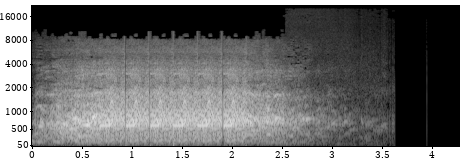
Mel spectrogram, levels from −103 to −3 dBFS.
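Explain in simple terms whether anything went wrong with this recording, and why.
From 0.92 s to 2.14 s, the sound catches and stutters: the same quarter-second slice, about 0.24 s long, plays five times in a row, with a tiny gap each time it jumps back. This is a CD stuck on one turn. A scratch keeps knocking the laser back to the same spot every time the disc spins around, so one short piece repeats at a steady, even rate until the player finally breaks free.

From 2.44 s to the end at about 4.3 s, the fade-out turns rough and grainy, and from 2.68 s on it is at its roughest instead of thinning away gently. This is truncation distortion on a fade. As the volume was turned down, the quiet parts were stored with too few steps, which fits about 8 bits. With no added noise to smooth it, the softest sound became blocky and harsh.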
